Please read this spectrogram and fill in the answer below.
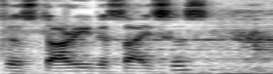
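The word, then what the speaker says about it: stare decisis: understand or remember is story decisis this is pronounced istari decisis which is the part of a longer latin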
